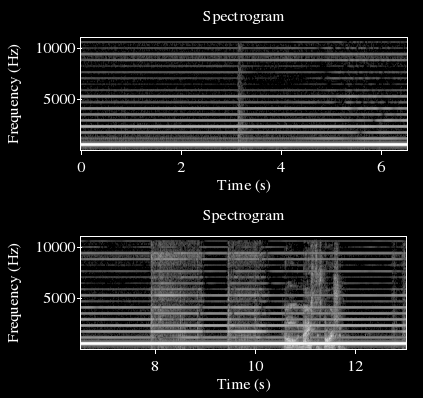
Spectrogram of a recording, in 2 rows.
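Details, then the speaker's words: Defective-out-of-box class D amplifier fed a 10 kHz tone: steady mid-pitched tone with a rough, pulsing warble as switching noise leaks through and beats against the signal; not running hot. "listen to it I know many guys can hear the beating but it's pretty ugly the beating sound between the the 10 kilohertz signal coming"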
